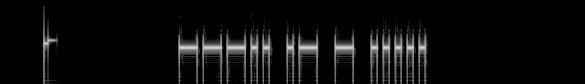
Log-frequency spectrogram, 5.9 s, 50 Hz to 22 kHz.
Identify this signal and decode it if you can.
Morse code, heard as a keyed tone, about 20 wpm, 700 Hz. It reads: 8AT5
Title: Common Cut Numbers - 4-Digit 20wpm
